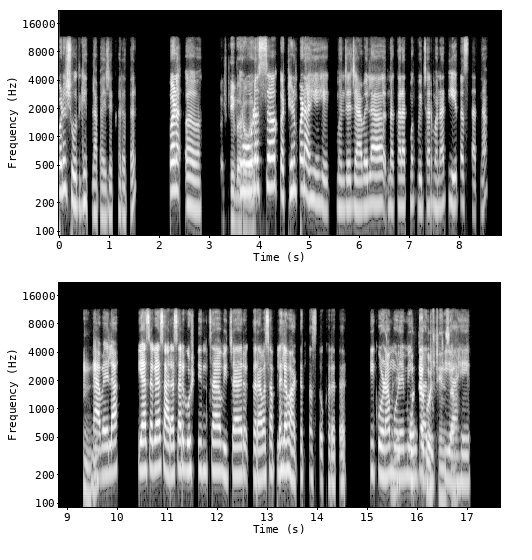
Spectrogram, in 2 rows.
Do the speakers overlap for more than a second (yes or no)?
yes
